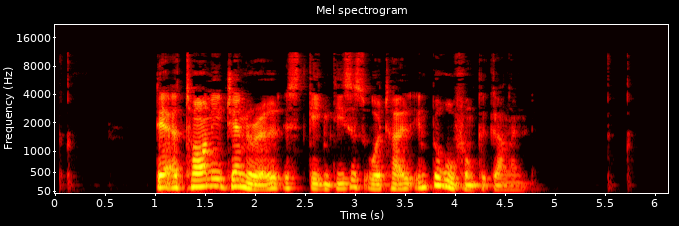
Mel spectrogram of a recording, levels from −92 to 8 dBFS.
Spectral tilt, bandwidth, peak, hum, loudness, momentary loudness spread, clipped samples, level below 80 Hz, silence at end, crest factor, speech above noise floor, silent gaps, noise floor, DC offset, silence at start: -6.5 dB/octave; 11.5 kHz; -2 dBFS; none; -22 LUFS; 11 LU; under 0.1%; -58 dBFS; 1.45 s; 20 dB; over 69 dB; none; under -90 dBFS; under 0.1%; 1 s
